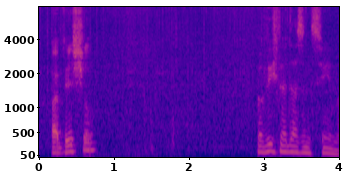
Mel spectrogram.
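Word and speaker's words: Powiśle: W's are pronounced like B's. Povichle.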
